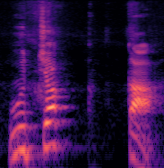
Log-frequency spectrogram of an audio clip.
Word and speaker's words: উচক্কা: উচক কা এইটা হচ্ছে উপরের ক।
